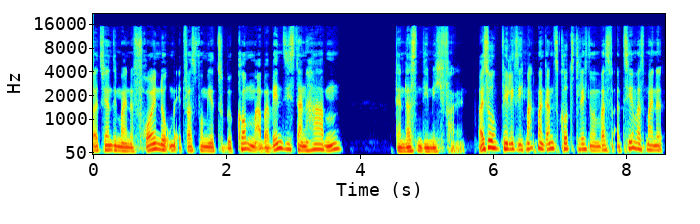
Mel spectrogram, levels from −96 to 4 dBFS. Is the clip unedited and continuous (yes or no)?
no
